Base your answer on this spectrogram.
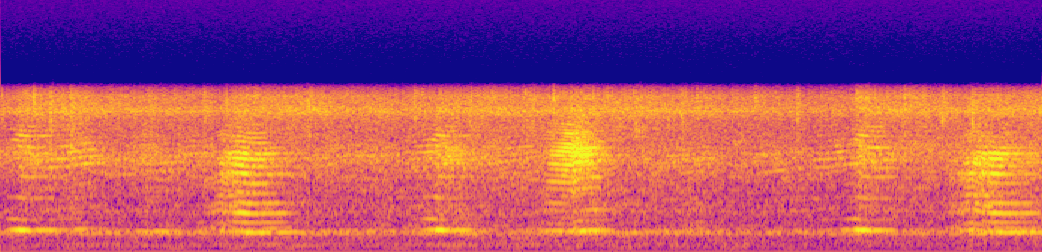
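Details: Night chorus of small but very loud frogs on Palawan, late August, likened to a cow's call: five or so buzzy, lowing croaks spaced irregularly, some swelling longer, against a continuous low background hum.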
